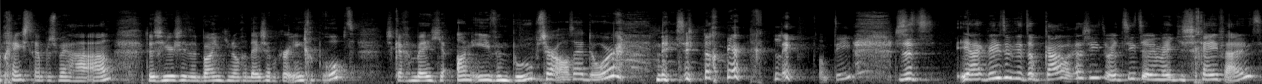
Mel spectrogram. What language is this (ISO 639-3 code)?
nld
